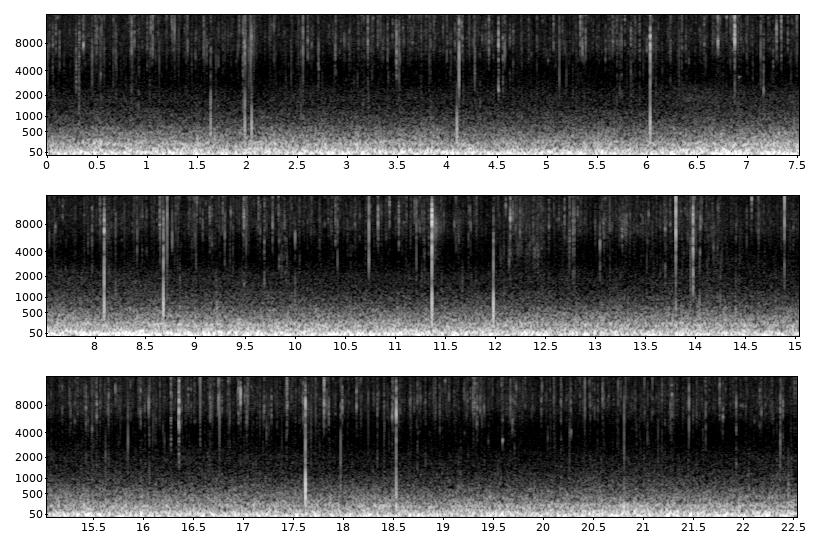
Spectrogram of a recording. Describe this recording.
a small fire crackling underneath the tea tree's.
